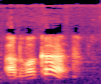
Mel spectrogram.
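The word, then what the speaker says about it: Advocaat: Есть такой известный тренер Дик Адвокат. Почему-то везде пишут... в печатных изданиях, просто «адвокат» с одной буквой «а». Хотя... – В голландском должно быть двойное, да? – «Адвокат». Соответственно, и произноситься должно, и писаться должно.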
